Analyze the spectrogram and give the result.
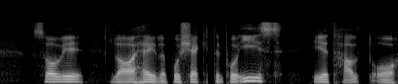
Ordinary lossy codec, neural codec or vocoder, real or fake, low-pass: none; codec, 16 kHz, 0.8 kbps, ZipCodec; fake; 7.2 kHz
